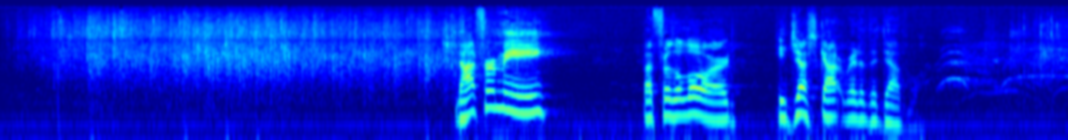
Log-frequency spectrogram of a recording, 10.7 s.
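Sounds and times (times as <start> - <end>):
audience applause: 0.0 - 4.8, 9.7 - 10.6
speech: 4.6 - 5.6, 6.4 - 9.2.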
